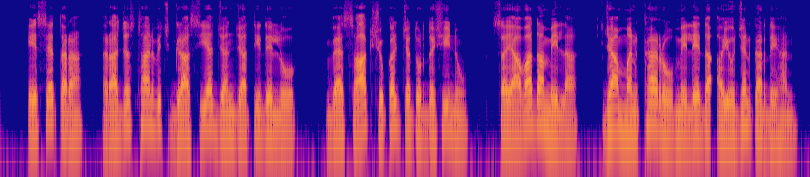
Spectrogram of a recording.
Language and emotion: Punjabi, neutral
